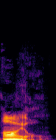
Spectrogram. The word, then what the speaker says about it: aisle: who does which task Isle notice the silent s in an aisle an aisle is an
